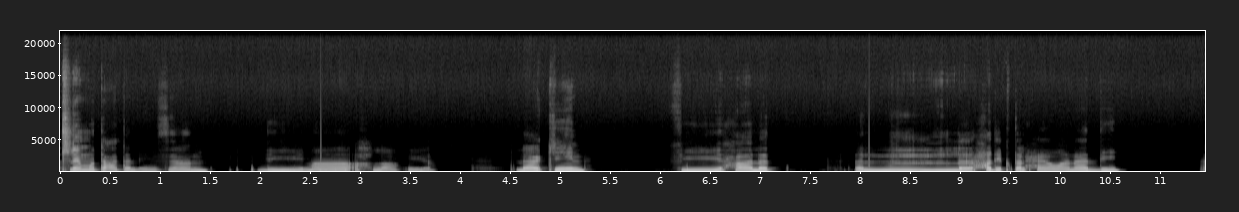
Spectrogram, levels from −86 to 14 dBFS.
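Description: At 2.62 s, just after "لمتعة الإنسان دي", and again at 8.10 s, a DC step jumps the waveform's zero line by about -16 dBFS, heard as a low thump. A 20 Hz high-pass then bleeds the offset away, showing as a sudden baseline shift that drifts back, with a brief broadband spectrogram stripe.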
